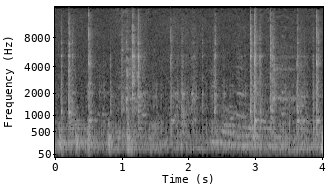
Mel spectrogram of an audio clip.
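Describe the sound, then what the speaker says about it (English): A glass rod stirs gently inside a glass boiling tube in a water bath during a benzoic acid recrystallisation, producing light, irregular ticking clinks close by. "stir with a glass rod gently"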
